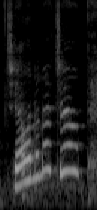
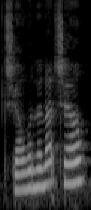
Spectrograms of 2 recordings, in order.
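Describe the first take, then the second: First: Much higher, playful put-on repeat. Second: Said in the usual way. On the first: Woman playfully repeats her own catchphrase in a high put-on voice. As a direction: squeak the catchphrase up high for fun.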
